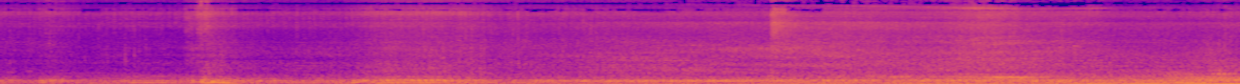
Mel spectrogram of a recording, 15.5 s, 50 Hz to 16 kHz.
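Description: A 1967 Camaro's small-block V8 running at idle as the car creeps along at low speed, its low, steady exhaust note growing louder toward the end as it pulls up close.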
